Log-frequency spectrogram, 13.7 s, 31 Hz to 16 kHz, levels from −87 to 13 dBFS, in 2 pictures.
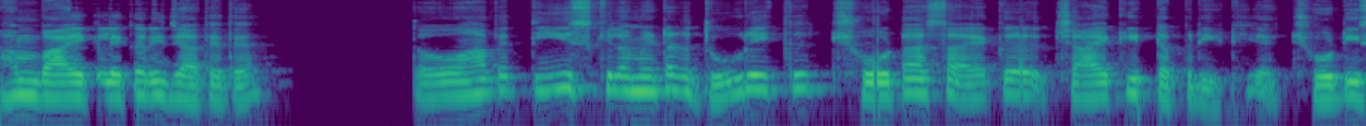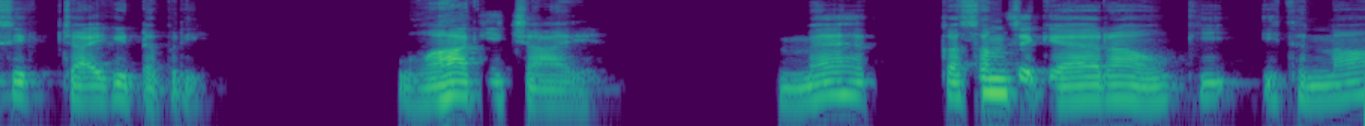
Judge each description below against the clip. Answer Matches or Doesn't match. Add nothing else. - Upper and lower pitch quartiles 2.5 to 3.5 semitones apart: Doesn't match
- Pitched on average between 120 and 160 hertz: Matches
